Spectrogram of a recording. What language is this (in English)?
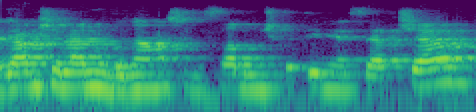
Hebrew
